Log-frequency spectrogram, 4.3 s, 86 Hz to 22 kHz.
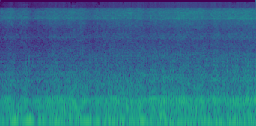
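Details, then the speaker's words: Barn-find Suzuki Katana 750, recommissioned after standing 31 years, on a test ride: an uneven, lumpy low rumble as the bike slows, with beats dropping out irregularly. It is misfiring, possibly down to two cylinders; the cause is not confirmed. "She's misfiring, she's not happy. She's down to 2 cylinders, I think."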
